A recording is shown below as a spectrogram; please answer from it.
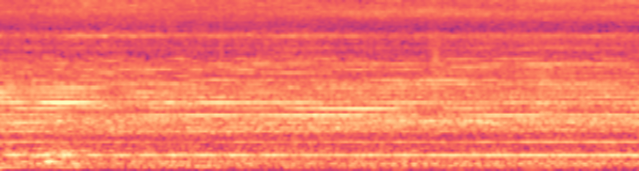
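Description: Heat gun running steadily, its fan blowing with a constant hum, as it heats a plastic bumper cover soft so that a crease can be worked out.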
